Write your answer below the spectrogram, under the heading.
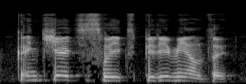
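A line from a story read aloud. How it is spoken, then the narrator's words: Strained. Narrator (Russian): выдавил тот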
